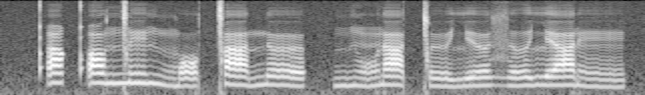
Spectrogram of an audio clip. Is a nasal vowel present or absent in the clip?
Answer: present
